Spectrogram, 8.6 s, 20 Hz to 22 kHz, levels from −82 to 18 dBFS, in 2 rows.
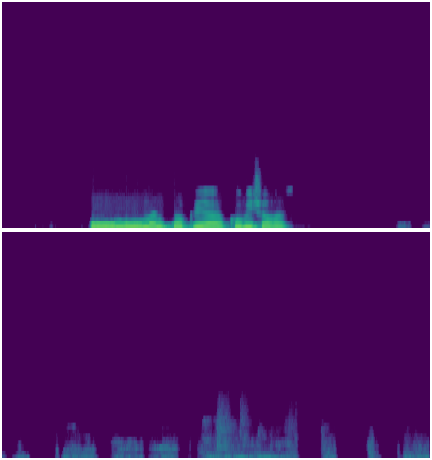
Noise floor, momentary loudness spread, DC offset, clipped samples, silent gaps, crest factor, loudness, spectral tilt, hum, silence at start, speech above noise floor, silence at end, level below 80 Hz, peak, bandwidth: -51 dBFS; 6 LU; under 0.1%; under 0.1%; none; 16 dB; -12 LUFS; -12 dB/octave; none; 0.9 s; 39 dB; 5.7 s; -56 dBFS; -2 dBFS; 5.2 kHz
